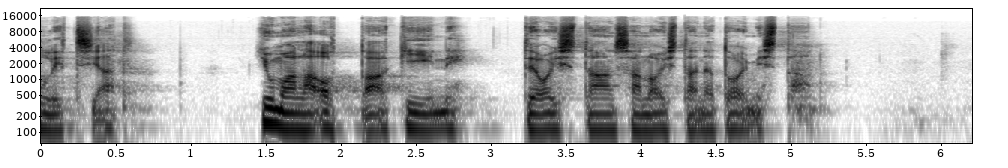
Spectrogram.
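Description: A man speaks calmly into a microphone in a reverberant hall.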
